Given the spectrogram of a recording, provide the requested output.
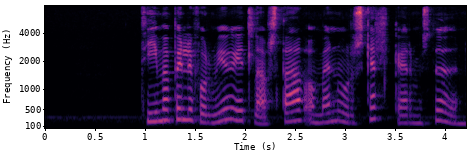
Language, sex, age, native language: Icelandic, female, 30-39, Icelandic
